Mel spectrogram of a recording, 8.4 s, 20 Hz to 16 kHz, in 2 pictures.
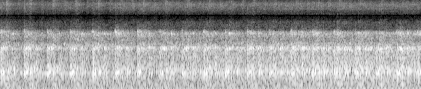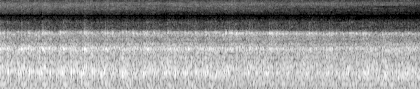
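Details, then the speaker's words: Cat 16H grader's Caterpillar 3406C diesel, abandoned about a decade, fluids refilled, first start with only fuel priming, no ether, over 80 psi oil pressure: steady, even clatter at settled idle, no knocks or misses; running healthy. "all right that sounds really good"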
